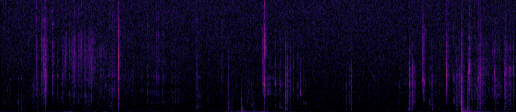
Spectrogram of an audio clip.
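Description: A person chewing a mouthful of food, with scattered small mouth clicks and smacks. There is a dull thump about nine seconds in.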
